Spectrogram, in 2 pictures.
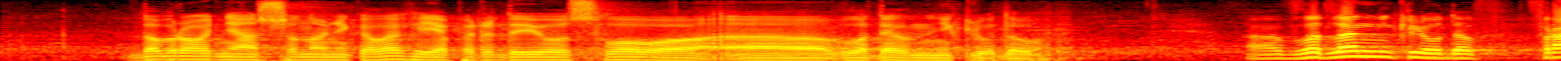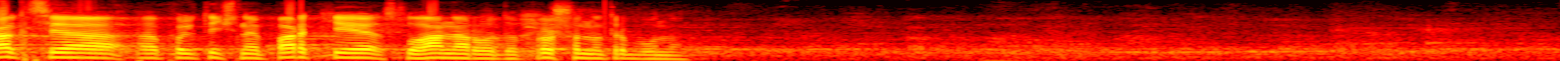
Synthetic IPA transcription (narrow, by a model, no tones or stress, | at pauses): d̪ɔbɾɔɦɔdʲnʲaʃɐnɔwnʲijkɔlˠɛɦijapeɾed̪ɐjuslˠɔʋɔ | ʋlˠɐd̪ɪlˠɛnnʲiklʲud̪ɔw̰ | ʋlˠɐd̪lˠɛnnʲiklʲud̪ɔwfɾɑkt͡sʲijɐpɔlʲit̪ɪt͡ʃnɔjipɑrtʲijislˠʊɦɑnɐɾɔd̪ʊpɾɔʃɔnɐt̪ɾɪbunʊ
